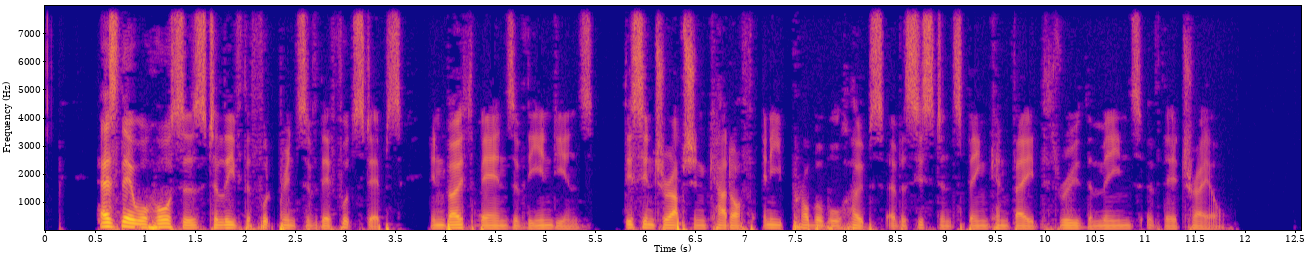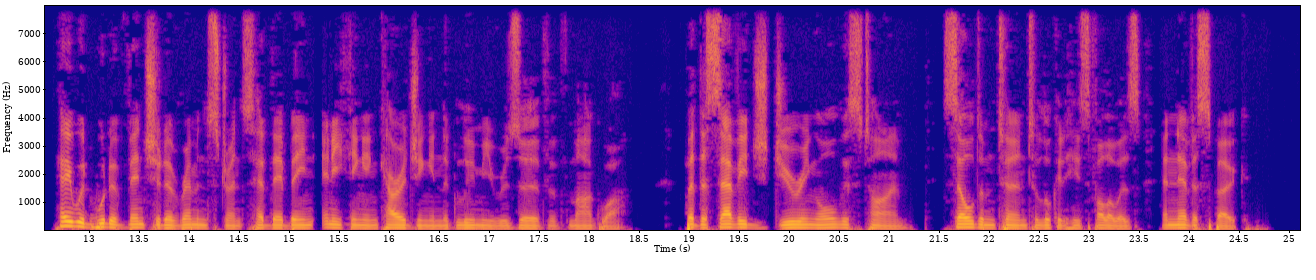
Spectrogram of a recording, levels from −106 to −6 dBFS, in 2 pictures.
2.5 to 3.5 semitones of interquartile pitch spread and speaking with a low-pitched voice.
Yes: average, 2.8 semitones; very low, 95 Hz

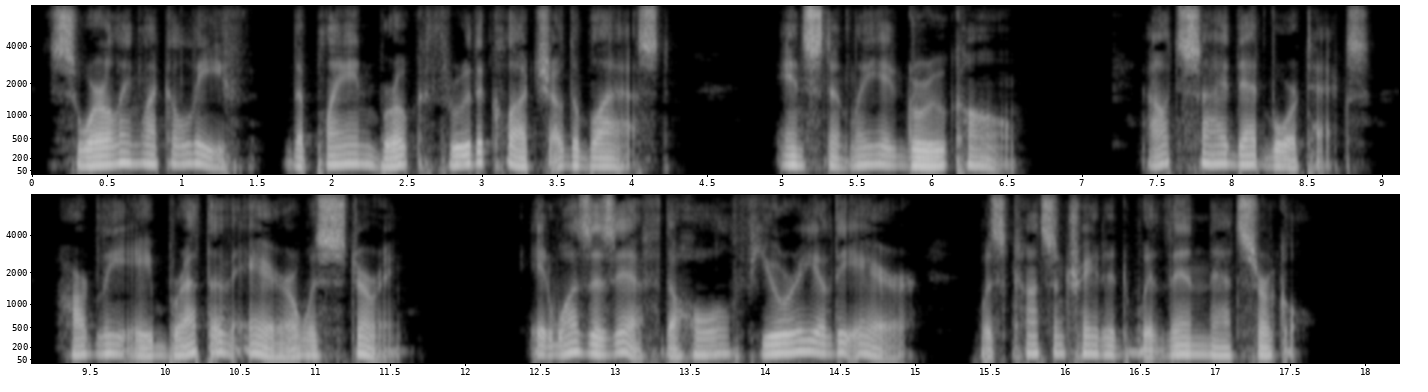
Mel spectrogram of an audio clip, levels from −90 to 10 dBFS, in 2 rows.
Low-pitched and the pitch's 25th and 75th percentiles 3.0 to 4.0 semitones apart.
Yes: low, 115 Hz; average, 3.3 semitones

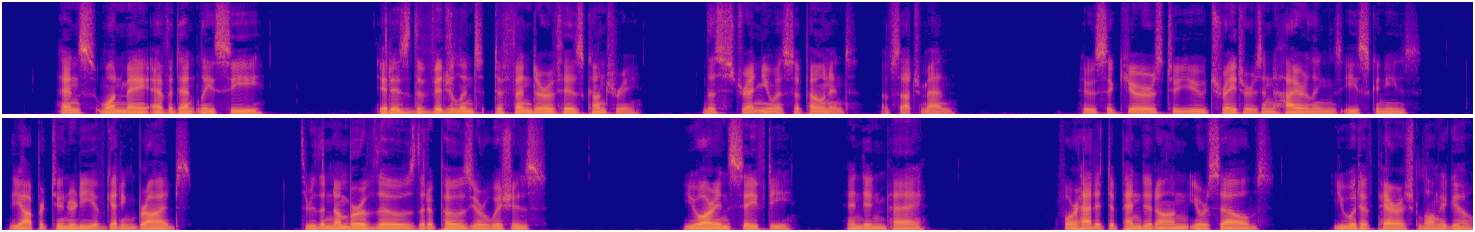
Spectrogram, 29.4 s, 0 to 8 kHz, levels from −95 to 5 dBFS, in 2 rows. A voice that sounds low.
Yes: low, 105 Hz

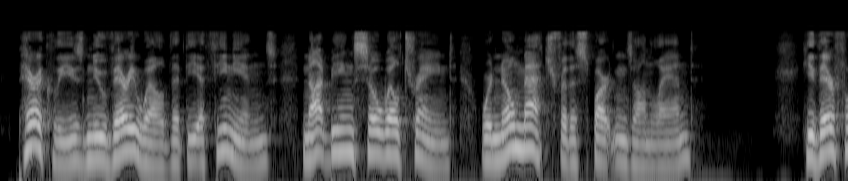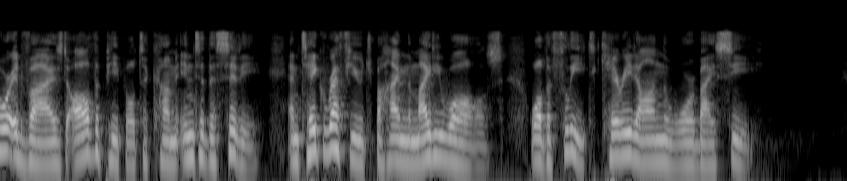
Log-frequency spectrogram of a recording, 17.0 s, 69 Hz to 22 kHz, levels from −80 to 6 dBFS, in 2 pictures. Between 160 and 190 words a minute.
Yes: average, 165 wpm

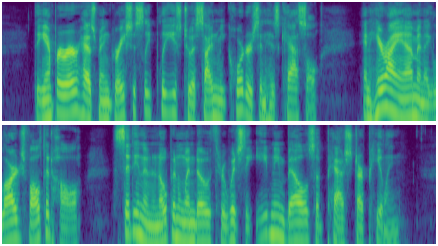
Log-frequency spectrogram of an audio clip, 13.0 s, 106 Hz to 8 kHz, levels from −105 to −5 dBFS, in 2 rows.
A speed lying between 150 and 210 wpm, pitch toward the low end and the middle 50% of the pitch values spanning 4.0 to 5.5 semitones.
Yes: average, 165 wpm; low, 120 Hz; average, 4.3 semitones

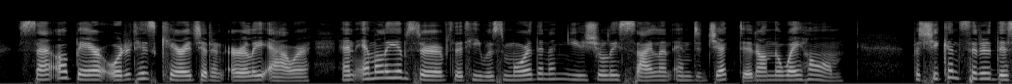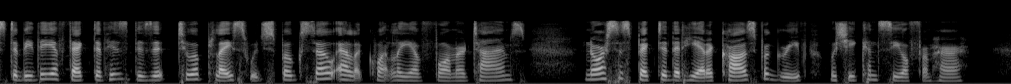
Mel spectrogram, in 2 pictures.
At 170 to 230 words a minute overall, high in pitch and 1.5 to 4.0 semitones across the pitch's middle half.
Yes: average, 180 wpm; high, 205 Hz; average, 3.5 semitones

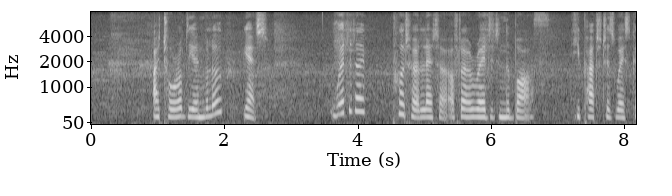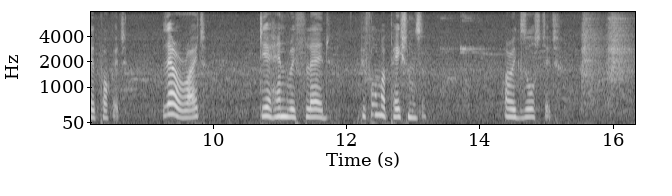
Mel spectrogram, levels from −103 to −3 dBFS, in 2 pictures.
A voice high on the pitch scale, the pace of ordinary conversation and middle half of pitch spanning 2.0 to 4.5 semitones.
No: high, 205 Hz; slow, 125 wpm; narrow, 2.4 semitones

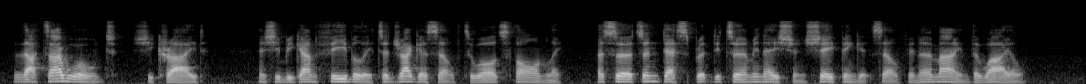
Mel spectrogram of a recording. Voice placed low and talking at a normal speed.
Yes: low, 110 Hz; average, 150 wpm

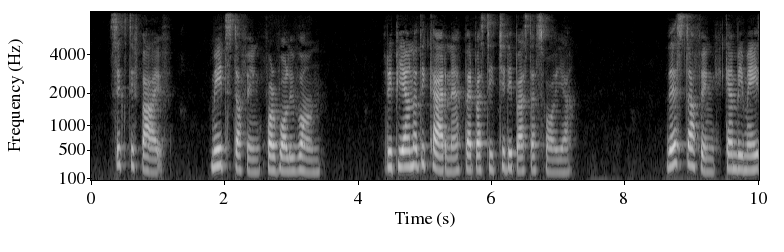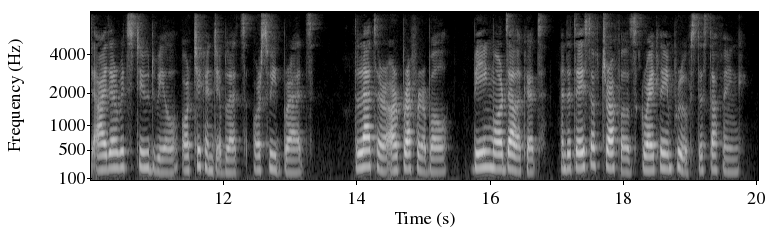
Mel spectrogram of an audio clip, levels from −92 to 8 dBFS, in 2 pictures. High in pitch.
Yes: high, 210 Hz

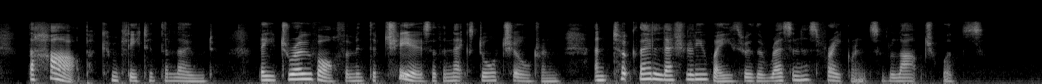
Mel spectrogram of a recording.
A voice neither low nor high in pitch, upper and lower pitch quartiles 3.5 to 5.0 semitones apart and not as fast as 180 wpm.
Yes: medium, 170 Hz; average, 4.4 semitones; average, 160 wpm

